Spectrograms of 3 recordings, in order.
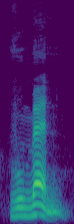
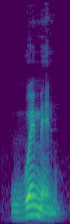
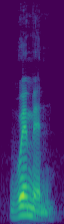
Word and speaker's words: women: e n is pronounced as men so people pronounce this word as women women but that is not the correct pronunciation the correct pronunciation is changes to women one more time women next one in the list is comfortable how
